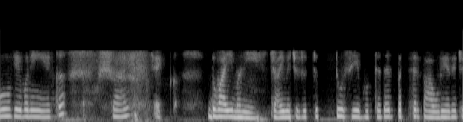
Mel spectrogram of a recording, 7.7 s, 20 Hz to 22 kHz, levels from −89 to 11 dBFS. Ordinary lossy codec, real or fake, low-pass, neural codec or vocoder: AAC, 16 kbps; fake; 7.2 kHz; codec, 16 kHz, 0.9 kbps, LongCat-Audio-Codec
